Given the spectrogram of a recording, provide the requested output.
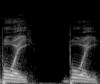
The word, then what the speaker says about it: buoy: Boy. Oh, okay. The pronunciation is different, not the spelling.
